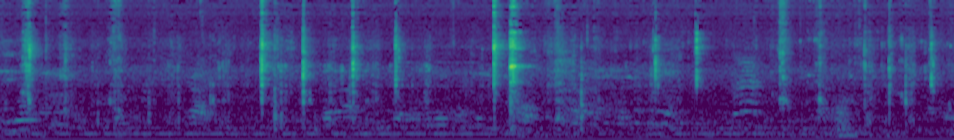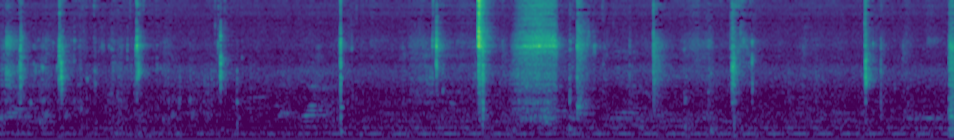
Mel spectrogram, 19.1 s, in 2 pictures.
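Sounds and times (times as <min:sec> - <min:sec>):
crunching and chewing mango: 0:00.0 - 0:12.0.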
